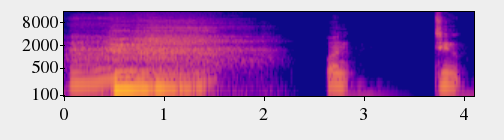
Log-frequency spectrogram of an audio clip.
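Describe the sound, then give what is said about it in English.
A voiced, sigh-like slow exhale from a breathing exercise starts loud and fades over about two seconds. After a pause come two short vocal sounds. “It's going to go big inhale. Hold for 3 seconds. Slow exhale.”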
